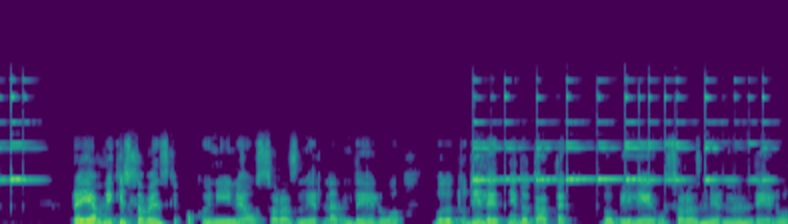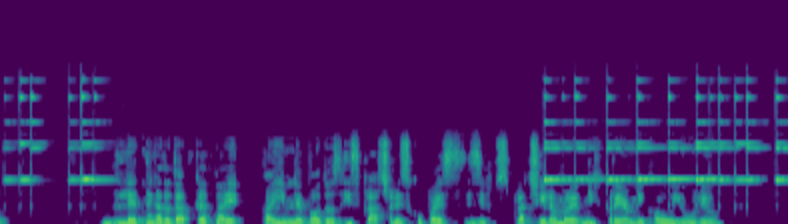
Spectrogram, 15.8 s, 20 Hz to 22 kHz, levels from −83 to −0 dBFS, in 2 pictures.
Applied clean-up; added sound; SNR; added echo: classical method Wiener filter.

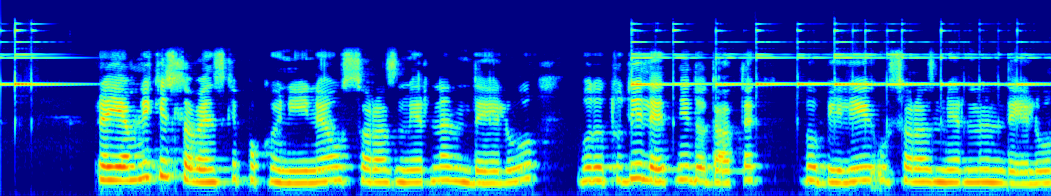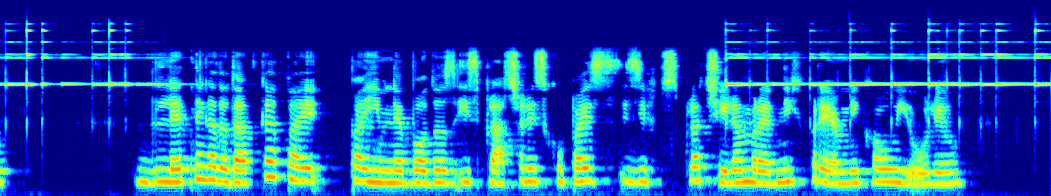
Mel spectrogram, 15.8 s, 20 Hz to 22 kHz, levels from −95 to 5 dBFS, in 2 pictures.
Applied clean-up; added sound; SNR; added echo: neural mask model RNNoise.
